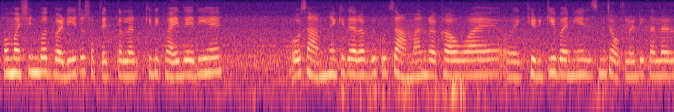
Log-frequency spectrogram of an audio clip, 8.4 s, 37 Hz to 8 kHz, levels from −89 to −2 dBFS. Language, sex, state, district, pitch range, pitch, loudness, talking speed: Hindi, female, Uttarakhand, Uttarkashi, 220-240 Hz, 230 Hz, -16 LUFS, 230 wpm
